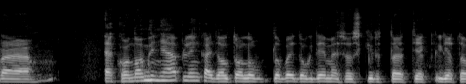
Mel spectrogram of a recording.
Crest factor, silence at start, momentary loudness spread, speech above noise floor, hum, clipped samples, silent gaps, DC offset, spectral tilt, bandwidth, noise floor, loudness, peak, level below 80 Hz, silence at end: 16 dB; 0 s; 7 LU; 37 dB; none; under 0.1%; none; under 0.1%; -7 dB/octave; 13.5 kHz; -60 dBFS; -24 LUFS; -8 dBFS; -70 dBFS; 0 s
